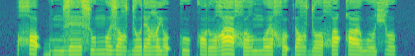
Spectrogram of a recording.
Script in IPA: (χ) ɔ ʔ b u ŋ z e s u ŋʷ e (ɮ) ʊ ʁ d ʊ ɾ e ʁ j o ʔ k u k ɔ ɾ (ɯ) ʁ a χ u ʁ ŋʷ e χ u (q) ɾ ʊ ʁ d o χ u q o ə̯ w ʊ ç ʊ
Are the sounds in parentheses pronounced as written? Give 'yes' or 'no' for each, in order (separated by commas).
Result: yes, no, no, no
